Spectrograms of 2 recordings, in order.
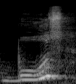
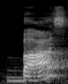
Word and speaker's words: bus: vieran la palabra autobús no diríamos bus sino que diríamos bas Y por último último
